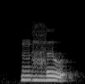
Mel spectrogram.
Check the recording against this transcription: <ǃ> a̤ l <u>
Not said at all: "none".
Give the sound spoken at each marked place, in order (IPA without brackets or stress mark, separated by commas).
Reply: ŋ, u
